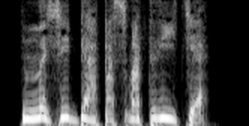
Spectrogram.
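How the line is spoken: Hissed. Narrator (Russian): прошипел он

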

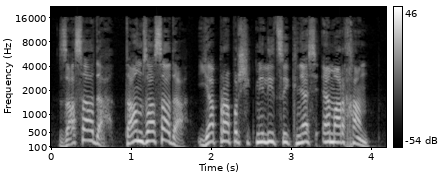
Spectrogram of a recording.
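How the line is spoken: Shouting from afar. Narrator (Russian): Он издали закричал

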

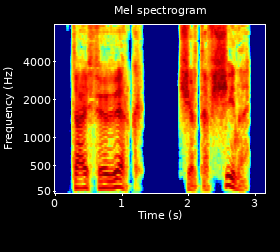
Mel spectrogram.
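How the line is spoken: Moan, chattering teeth. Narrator (Russian): простонал фон Швельборн, щелкая зубами

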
